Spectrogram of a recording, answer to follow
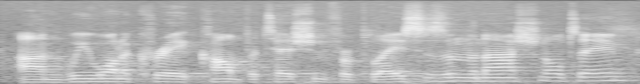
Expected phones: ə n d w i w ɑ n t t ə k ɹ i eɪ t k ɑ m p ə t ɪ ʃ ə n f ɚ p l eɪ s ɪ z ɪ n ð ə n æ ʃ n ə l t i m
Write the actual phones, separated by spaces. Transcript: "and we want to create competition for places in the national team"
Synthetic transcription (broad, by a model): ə n w i w ɑ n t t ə k ɹ i eɪ t k ɑ m p ə t ɪ ʃ ə n f ɚ p l eɪ s ɪ z ɪ n ð ə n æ ʃ n l t i m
